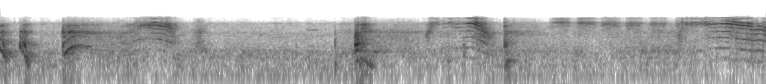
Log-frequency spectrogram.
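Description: A cat being put into pants lets out repeated close, complaining meows, some short and some drawn out, with scuffling and handling noises in between.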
